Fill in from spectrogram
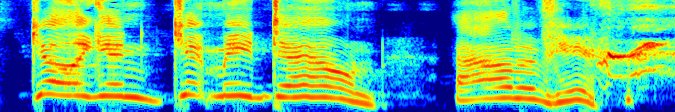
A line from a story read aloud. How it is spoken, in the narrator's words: Skipper shouts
